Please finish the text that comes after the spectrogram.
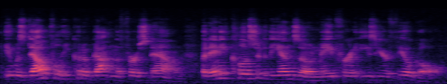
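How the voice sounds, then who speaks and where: Recorded at a distance in a roomy bookstore with faint noise, an American author gives a live reading of his novel. His voice is a little high, brisk and a bit bright.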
